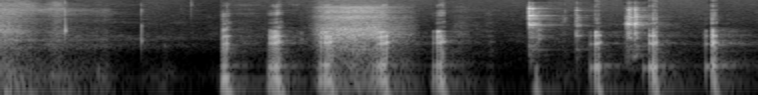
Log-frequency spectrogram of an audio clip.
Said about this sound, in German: Gleich ist das Glas endlich leer, dann muss ich nicht mehr klimpern.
